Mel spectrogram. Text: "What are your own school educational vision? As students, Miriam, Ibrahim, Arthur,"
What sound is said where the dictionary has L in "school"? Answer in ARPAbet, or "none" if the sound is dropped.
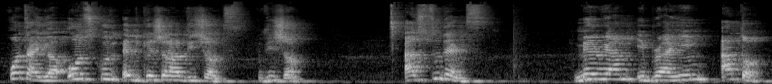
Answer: L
